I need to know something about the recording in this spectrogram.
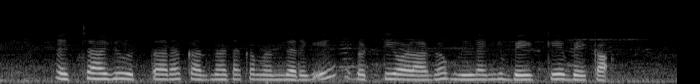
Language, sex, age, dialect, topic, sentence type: Kannada, female, 18-24, Dharwad Kannada, agriculture, statement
